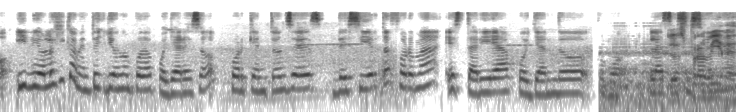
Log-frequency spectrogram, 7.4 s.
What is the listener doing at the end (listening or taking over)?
listening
